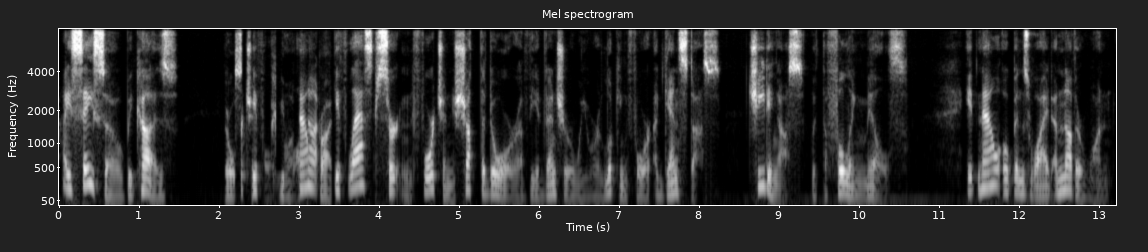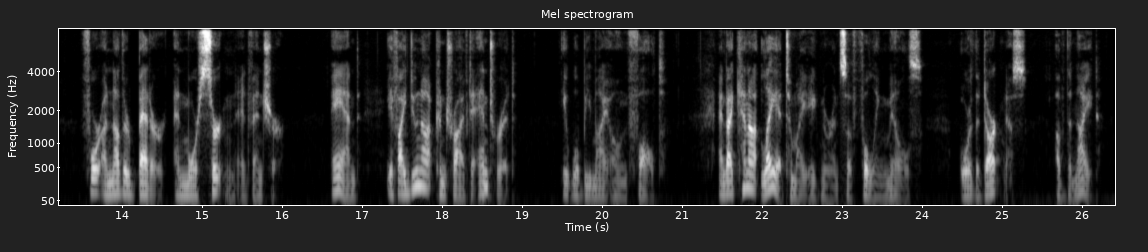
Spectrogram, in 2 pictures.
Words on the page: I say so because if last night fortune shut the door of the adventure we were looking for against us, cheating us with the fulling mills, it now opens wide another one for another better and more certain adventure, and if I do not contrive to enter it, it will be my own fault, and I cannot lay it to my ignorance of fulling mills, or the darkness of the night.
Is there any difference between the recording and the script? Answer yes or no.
yes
